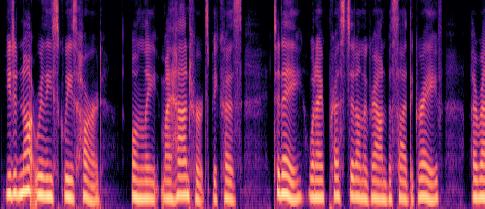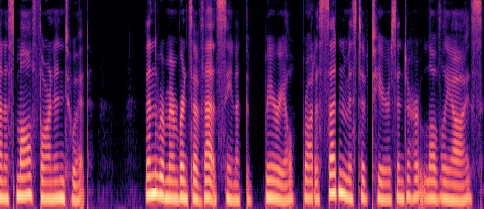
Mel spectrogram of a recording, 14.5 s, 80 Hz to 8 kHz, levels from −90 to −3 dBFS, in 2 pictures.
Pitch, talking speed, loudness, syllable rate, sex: 190 Hz, 200 wpm, -16 LUFS, 5.6 syllables/s, female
